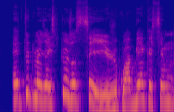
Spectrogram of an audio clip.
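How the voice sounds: Using a put-on character voice, a man speaks high in pitch with lively intonation. His pace is moderate.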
